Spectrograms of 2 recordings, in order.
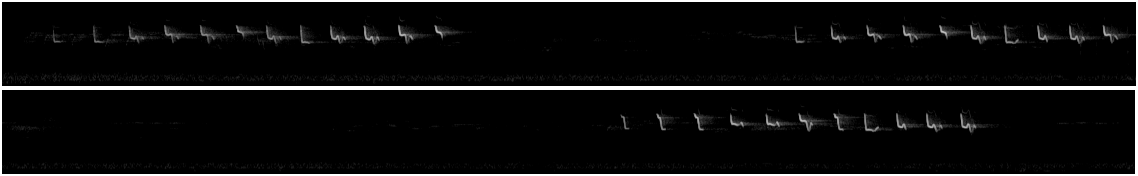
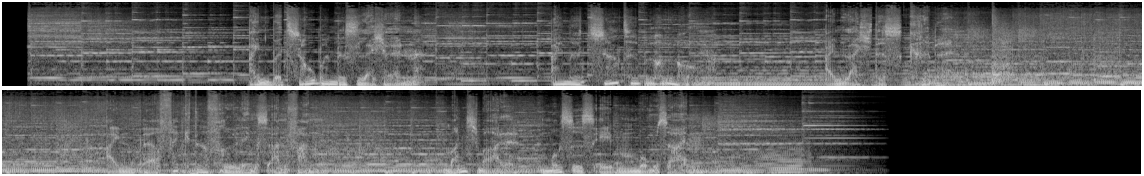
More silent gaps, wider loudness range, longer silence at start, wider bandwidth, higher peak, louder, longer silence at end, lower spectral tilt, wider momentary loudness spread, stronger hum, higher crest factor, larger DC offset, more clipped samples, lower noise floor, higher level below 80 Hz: neither; first, 10 LU vs 3 LU; first, 0.5 s vs 0.25 s; second, 17.5 kHz vs over 20 kHz; second, -8 dBFS vs 0 dBFS; second, -23 LUFS vs -17 LUFS; second, 1.6 s vs 2.65 s; second, 5 dB/octave vs -3.5 dB/octave; first, 18 LU vs 5 LU; neither; about the same, 22 dB vs 18 dB; neither; neither; first, -67 dBFS vs -61 dBFS; second, under -90 dBFS vs -28 dBFS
